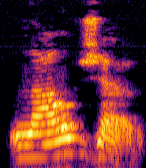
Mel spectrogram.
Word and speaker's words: l'algèbre: So we're going to call this l'algèbre. Kind of like Jeb Bush, but with a j sound. So l'algèbre is how you say algebra.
